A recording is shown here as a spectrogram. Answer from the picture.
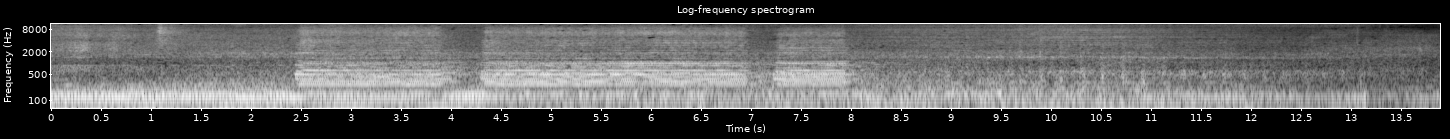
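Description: Metra commuter train departing: a steady low rumble of the diesel locomotive and the bilevel cars rolling on the rails, with the locomotive's horn sounding two long blasts and then a short one, starting about two and a half seconds in. The rumble fades near the end as the train pulls away.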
